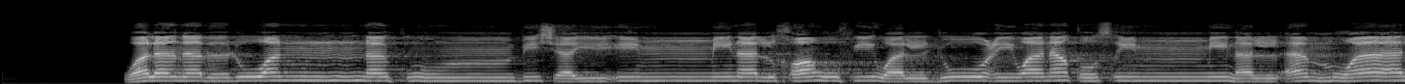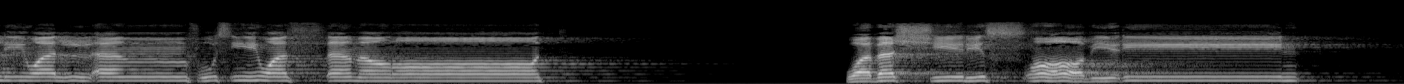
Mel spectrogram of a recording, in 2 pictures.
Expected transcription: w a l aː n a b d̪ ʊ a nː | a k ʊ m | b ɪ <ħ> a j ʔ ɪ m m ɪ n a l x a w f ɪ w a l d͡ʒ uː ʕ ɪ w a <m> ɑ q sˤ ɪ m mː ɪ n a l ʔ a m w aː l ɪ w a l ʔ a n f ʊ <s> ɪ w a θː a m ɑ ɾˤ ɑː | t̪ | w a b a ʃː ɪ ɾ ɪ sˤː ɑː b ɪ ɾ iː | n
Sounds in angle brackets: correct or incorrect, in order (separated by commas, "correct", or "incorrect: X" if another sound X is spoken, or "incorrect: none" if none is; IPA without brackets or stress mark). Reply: incorrect: ʃ, incorrect: n, correct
